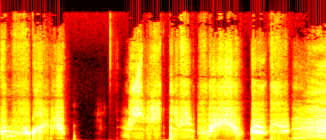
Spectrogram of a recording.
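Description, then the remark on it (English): A voice imitates muttered whispering heard outside a door at night, which turned out to be two Labrador retrievers licking themselves: breathy, hissing bursts of unvoiced sound, broken by a short silence near the start and a brief catch later on. “And muttered whispering.”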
